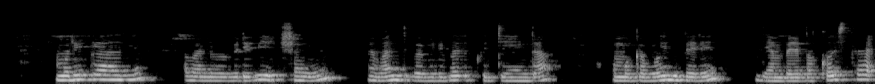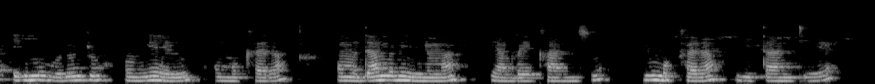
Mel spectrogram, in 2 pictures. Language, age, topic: Kinyarwanda, 25-35, government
